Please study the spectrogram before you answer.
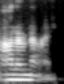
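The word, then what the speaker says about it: אדני: and in the Torah God's name is written you would hey Bob hey or this we pronounce God's name Adonai so um yeah but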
